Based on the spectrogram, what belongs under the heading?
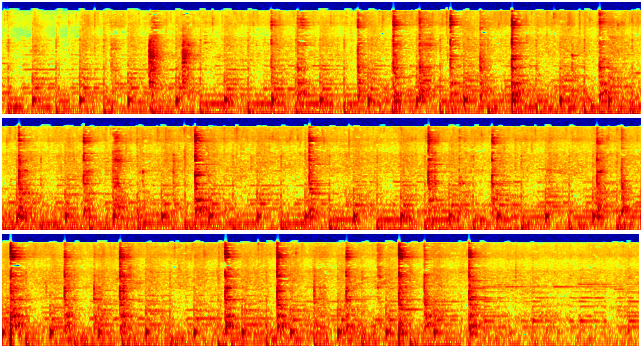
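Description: Chopped coconut pieces sizzling in ghee in a metal kadai, with a steel spoon stirring them. The spoon gives repeated irregular clinks and scrapes against the pan that stop near the end, leaving the steady frying hiss.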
